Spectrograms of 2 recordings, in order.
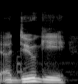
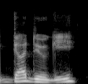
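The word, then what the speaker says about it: gadugi: go looking that word up, we actually said a doogie, but we found out we had an error in the pronunciation. It's actually gadoogie.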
